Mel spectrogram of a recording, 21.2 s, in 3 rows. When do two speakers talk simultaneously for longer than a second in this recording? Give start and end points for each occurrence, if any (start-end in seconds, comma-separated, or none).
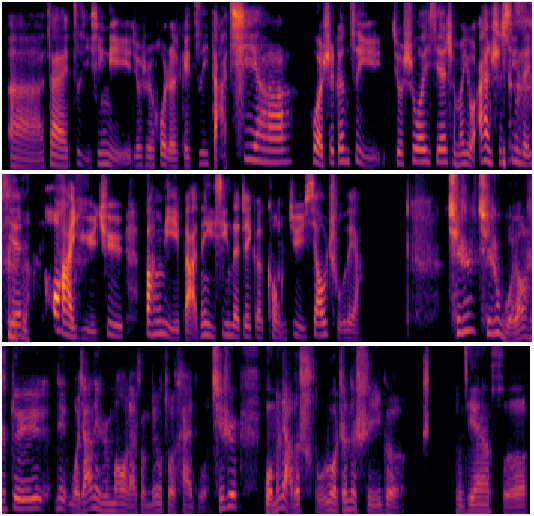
none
